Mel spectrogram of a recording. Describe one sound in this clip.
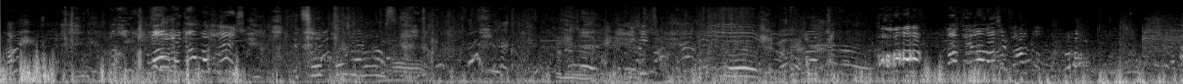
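Young children shout and squeal playfully nearby.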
